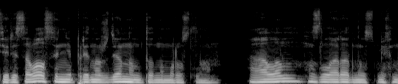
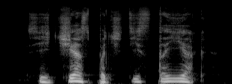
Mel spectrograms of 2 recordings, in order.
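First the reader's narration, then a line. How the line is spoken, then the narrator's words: Hissed up close. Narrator (Russian): прошипел ему в лицо Илья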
